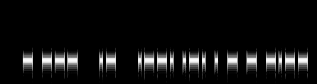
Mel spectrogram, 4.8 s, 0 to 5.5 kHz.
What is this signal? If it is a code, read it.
Morse code, heard as a keyed tone, about 25 wpm, 600 Hz. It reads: TO A PRETTY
